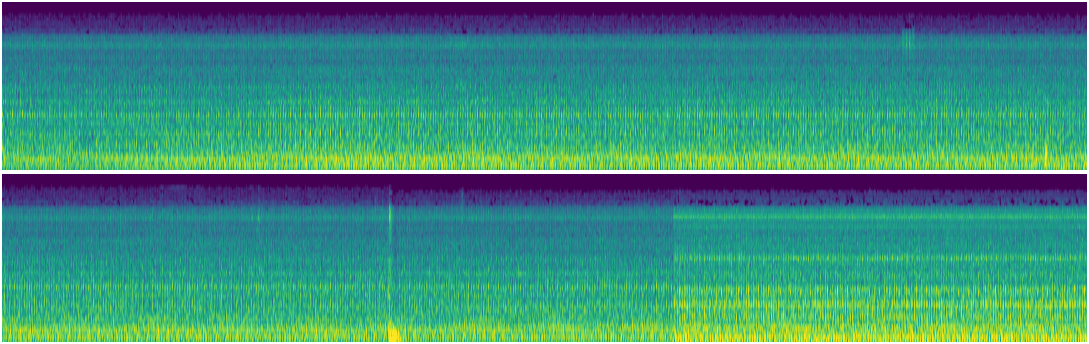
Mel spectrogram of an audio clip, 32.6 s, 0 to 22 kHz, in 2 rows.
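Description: Mini Cooper SD's four-cylinder turbodiesel idling steadily, with a sharp click about 22 seconds in. Near the end the sound cuts to a louder, steadier take of the same engine.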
